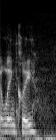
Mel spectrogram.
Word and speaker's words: Linkle: aren't they oh yes I refuse to pronounce it linkle it's much cuter if you say link lee yes you changed instead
